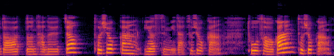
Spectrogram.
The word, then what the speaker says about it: 図書館: 도쇼강, 도서관, 도쇼강. 발음 굉장히 비슷하죠?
